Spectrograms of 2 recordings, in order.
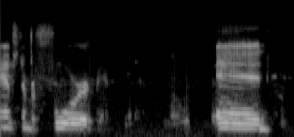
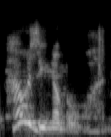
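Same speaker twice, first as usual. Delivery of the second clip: much higher, baffled question; high disbelieving question; incredulous. Real, not acted. Outraged at kicker ranking.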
